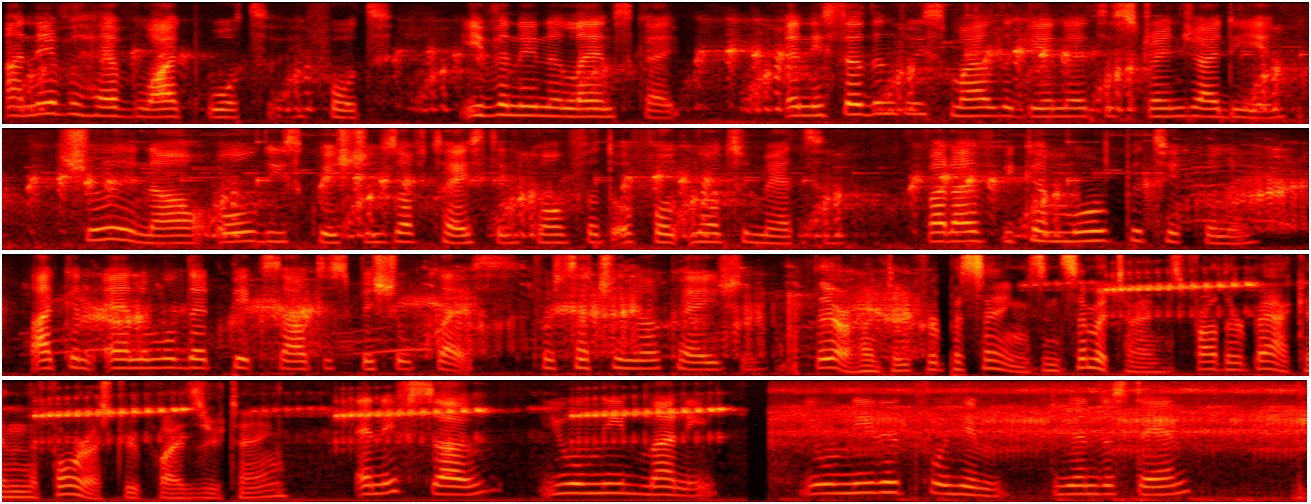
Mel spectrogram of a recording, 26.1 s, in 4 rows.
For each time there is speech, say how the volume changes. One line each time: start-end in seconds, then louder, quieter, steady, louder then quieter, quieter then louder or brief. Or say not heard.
0.0-26.1 steady.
